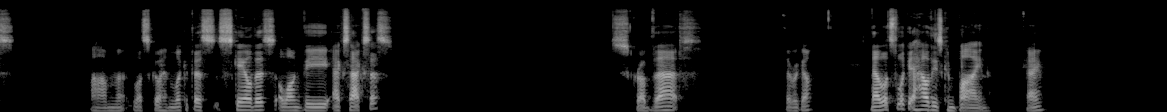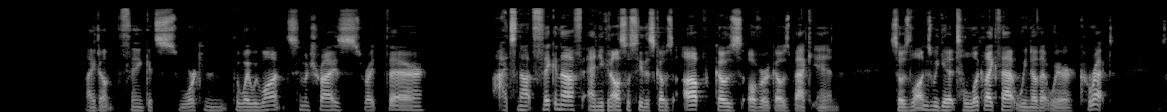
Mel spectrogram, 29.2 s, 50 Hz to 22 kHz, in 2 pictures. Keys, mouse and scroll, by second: 0.9 middle click, 2.1 s, 2.9 middle click, 6.6-8.4 drag, 8.2-12.0 middle drag, 10.8-15.1 right drag, 11.3 Tab, 12.5 Tab, 13.0 Tab, 14.2 Tab, 15.3 w, 16.7 Tab, 16.9 middle click, 19.3-21.7 middle drag, 24.6-28.8 middle drag, 25.8 Tab, 27.5 a, 27.8 b.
